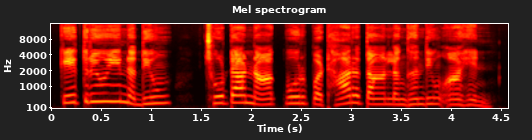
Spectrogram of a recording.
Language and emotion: Sindhi, neutral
